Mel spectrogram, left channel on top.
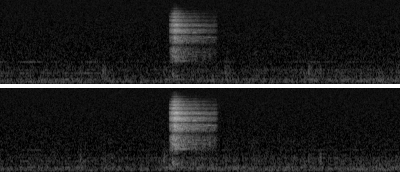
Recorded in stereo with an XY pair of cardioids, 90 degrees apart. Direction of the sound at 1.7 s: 50° right.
